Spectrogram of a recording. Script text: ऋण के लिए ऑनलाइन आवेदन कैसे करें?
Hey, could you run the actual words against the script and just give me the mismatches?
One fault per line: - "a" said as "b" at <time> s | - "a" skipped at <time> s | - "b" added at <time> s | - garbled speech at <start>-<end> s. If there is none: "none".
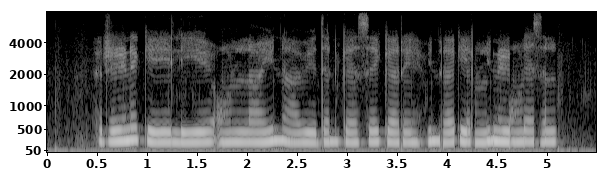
- garbled speech at 3.8-5.1 s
